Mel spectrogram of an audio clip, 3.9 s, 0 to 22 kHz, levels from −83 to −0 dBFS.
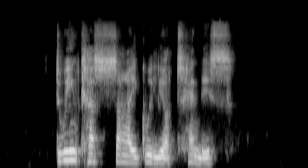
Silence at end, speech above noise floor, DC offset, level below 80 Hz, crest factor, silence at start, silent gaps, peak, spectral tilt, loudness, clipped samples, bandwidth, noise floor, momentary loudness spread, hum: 0.95 s; 69 dB; under 0.1%; -62 dBFS; 16 dB; 0.7 s; none; -2 dBFS; -4 dB/octave; -17 LUFS; under 0.1%; 13 kHz; -86 dBFS; 7 LU; none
